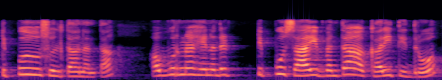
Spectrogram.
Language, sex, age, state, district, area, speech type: Kannada, female, 18-30, Karnataka, Chikkaballapur, urban, spontaneous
